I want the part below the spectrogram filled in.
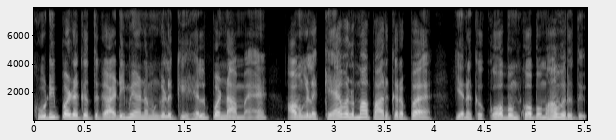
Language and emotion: Tamil, angry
